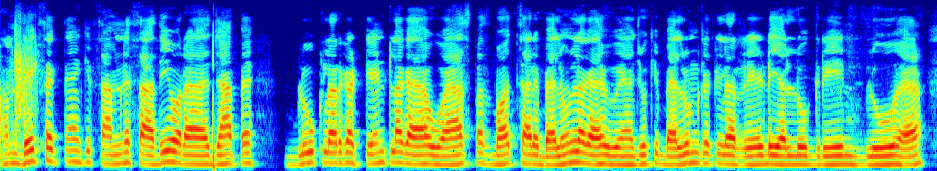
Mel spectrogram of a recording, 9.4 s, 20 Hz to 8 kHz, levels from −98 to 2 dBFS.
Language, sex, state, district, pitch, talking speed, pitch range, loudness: Hindi, male, Jharkhand, Garhwa, 160 Hz, 225 wpm, 150-170 Hz, -15 LUFS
